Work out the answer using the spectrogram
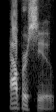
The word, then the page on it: aperÇu: American English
